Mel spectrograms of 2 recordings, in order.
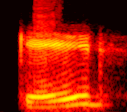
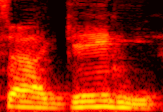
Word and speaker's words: Gade: Gade? Yes. Yeah, it's Gady is how we pronounce Gady.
